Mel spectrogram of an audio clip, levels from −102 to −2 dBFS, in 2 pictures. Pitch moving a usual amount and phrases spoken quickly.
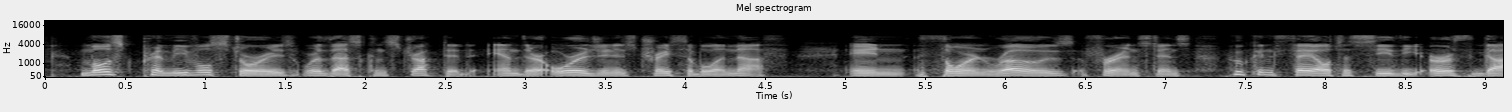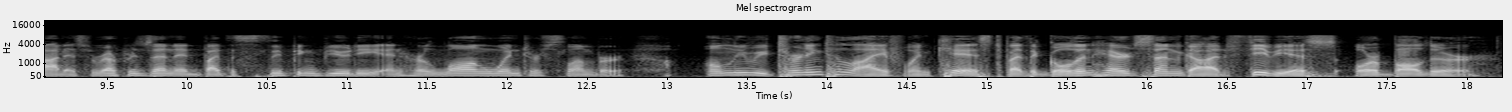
No: average, 4.7 semitones; average, 165 wpm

